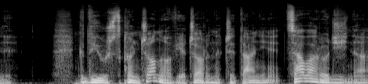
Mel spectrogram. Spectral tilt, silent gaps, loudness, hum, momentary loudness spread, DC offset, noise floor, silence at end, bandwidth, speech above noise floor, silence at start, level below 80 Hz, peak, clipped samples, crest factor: -4.5 dB/octave; none; -17 LUFS; none; 9 LU; under 0.1%; -40 dBFS; 0 s; 17 kHz; 24 dB; 0 s; -26 dBFS; 0 dBFS; under 0.1%; 16 dB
